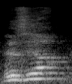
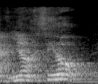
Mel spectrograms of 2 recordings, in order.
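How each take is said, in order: First: The greeting is said carelessly and indistinctly. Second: The greeting is said clearly and deliberately.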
